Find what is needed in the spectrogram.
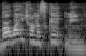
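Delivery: indignant call-out.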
